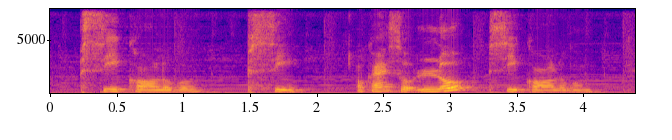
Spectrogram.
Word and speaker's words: psicologo: In English, you don't pronounce psychologist, you don't pronounce the P, but in Italian, you have to pronounce it, okay? It's not psicologo, but it's psicologo, psi, okay?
